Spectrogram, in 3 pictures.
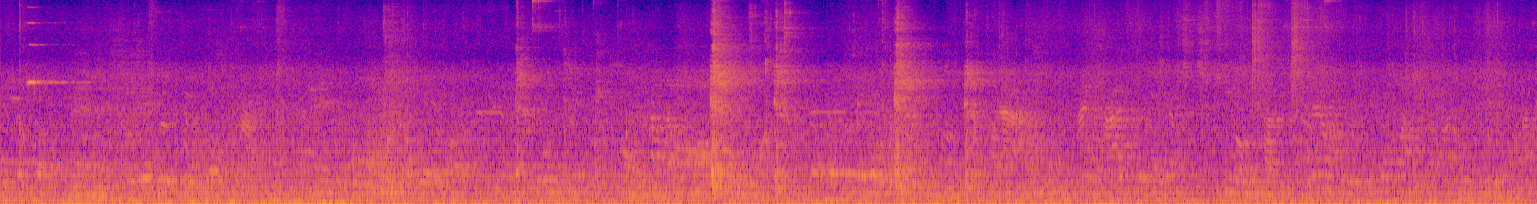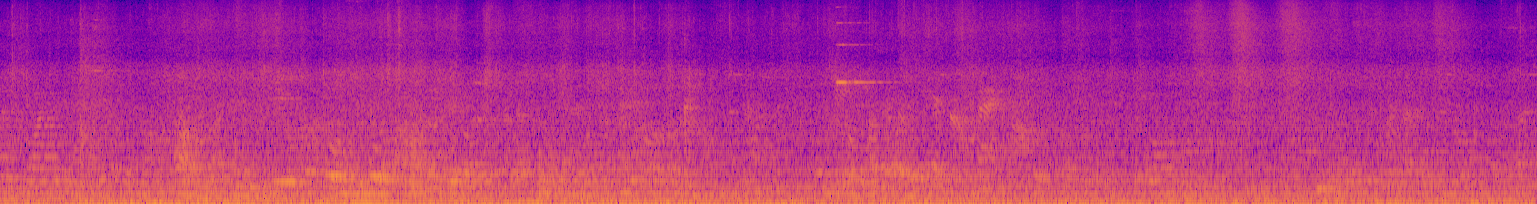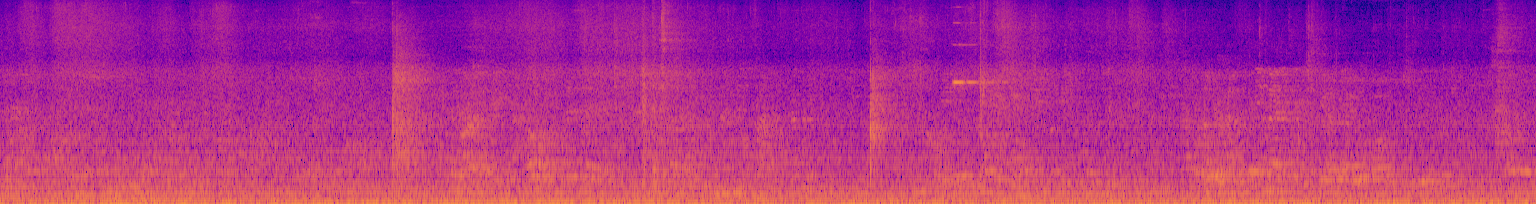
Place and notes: Zhunan Station, Miaoli County - In the station hall
In the station hall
